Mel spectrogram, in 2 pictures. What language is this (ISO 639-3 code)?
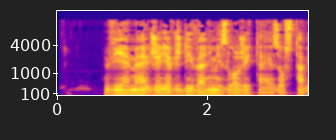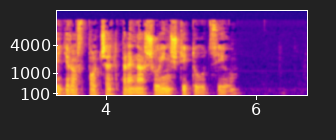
slk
